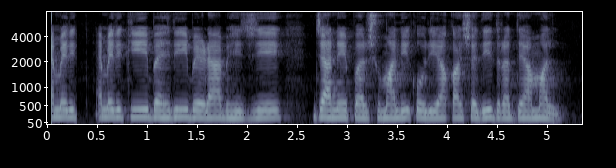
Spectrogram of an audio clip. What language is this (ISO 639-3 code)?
urd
